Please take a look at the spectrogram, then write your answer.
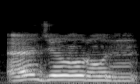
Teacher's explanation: जीम पे क़लक़ला करेंगे, double sound आएगा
